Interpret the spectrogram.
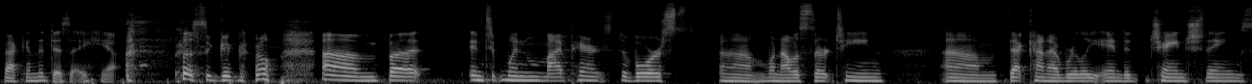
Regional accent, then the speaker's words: Santa Clara, California, United States; moved away as an adult; also born or lived in the Delta, California; now in Texas, United States; I was born in Santa Clara, California

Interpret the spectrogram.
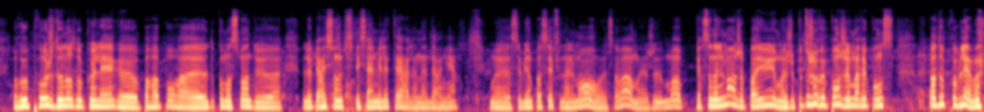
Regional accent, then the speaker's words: Russia; French is a second language; now in France; je suis française d'origine russe. Euh, je suis en France depuis 2000.

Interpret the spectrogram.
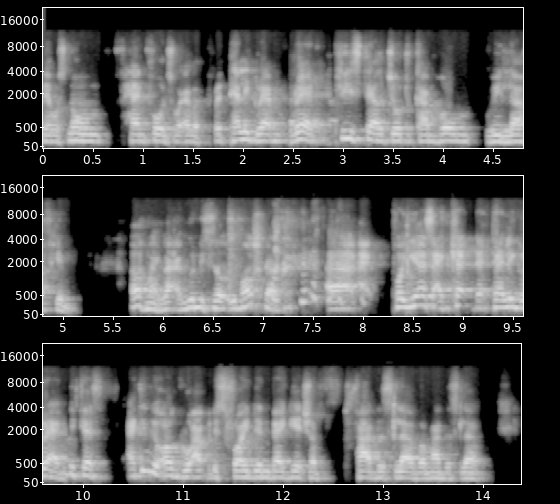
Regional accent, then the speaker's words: Penang, Malaysia; also born or lived in Johor / Kuala Lumpur / Ipoh; I was born in Johor, 58. Right. 62, 63, I was in Kuala Lumpur. 66, 7, we were in Ipoh. 68, I came to Penang. That gives my age straight away. So I've been here for 54 years.

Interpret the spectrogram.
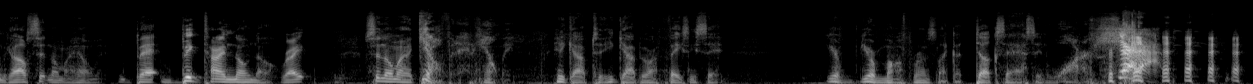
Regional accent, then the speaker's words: Omaha, Nebraska, United States; I came from Omaha South High School Projects

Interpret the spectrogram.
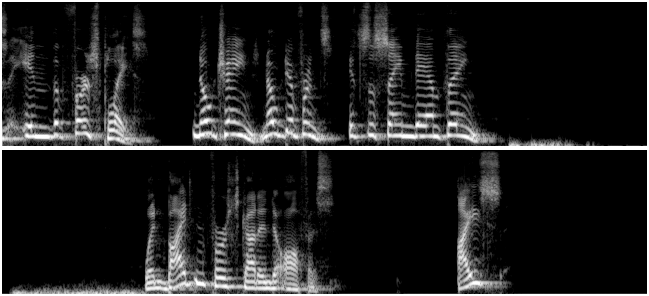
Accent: Cornwall, Connecticut, United States; the one I grew up in Cornwall, Connecticut. That was my hometown

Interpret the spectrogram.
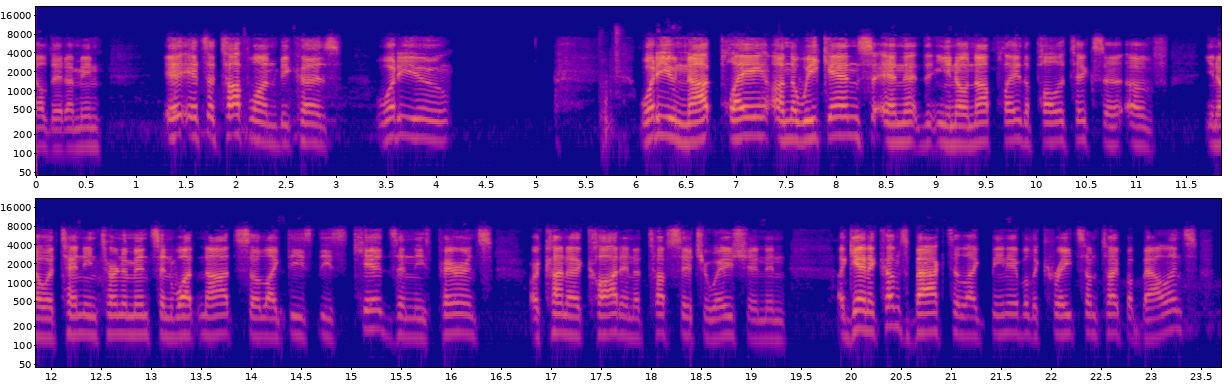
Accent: Canada

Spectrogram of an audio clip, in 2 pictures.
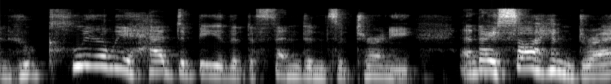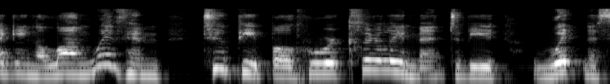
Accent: New York, United States; moved away; also born or lived in District of Columbia; my home state of New York

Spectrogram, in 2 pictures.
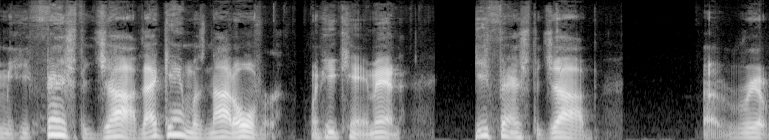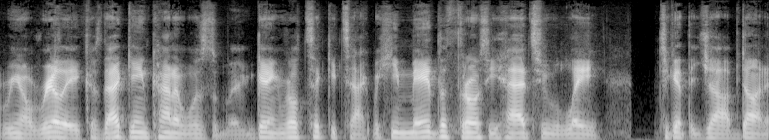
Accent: New Jersey, United States

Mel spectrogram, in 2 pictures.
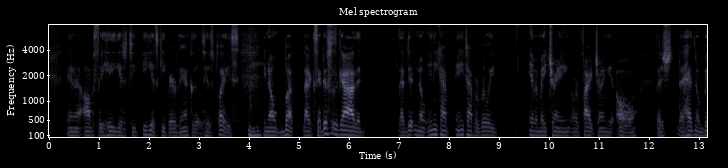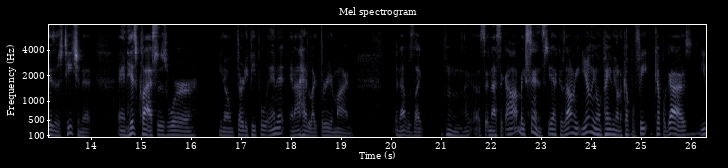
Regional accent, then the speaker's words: Sapulpa, Oklahoma, United States; Now, Sepulpa, it worked out great because I'm from Creek County, Sepulpa area.

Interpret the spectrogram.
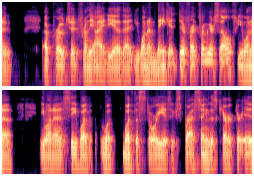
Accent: Florida, United States; now in Long Beach, United States; I am originally from Florida. I grew up there and left Florida for California in 1999.

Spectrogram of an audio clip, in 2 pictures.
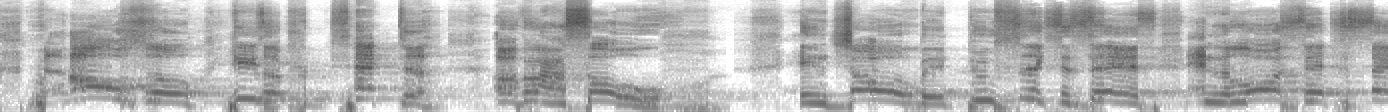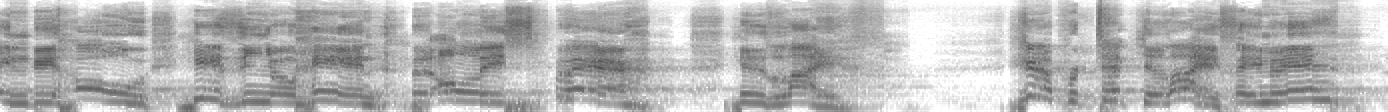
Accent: Mecca, Georgia, United States; I grew up in Mecca, Georgia

